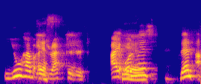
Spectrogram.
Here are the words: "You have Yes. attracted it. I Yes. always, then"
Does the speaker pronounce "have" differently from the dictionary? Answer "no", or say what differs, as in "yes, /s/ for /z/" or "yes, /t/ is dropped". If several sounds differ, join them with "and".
no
